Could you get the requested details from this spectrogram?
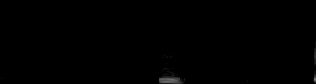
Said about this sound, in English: Get a sip of tea.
